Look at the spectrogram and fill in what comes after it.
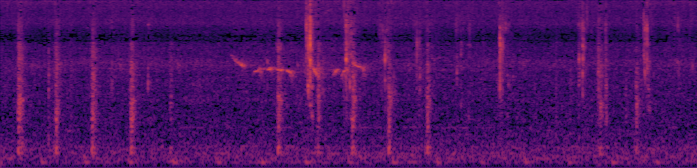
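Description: Close-up chewing of a fried pakora: irregular wet mouth clicks and smacks, two or three a second.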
